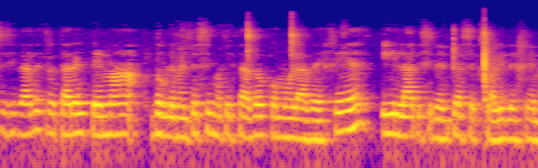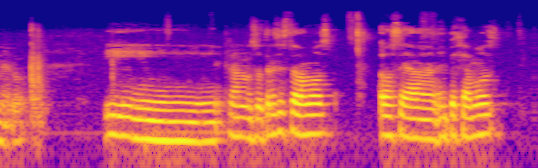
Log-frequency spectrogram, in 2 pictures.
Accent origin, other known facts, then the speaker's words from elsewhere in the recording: Italy; Spanish is a second language; now in Berlin, Germany; de mi raíz, o sea, vengo de Italia y de Sud Europa y es muy diferente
